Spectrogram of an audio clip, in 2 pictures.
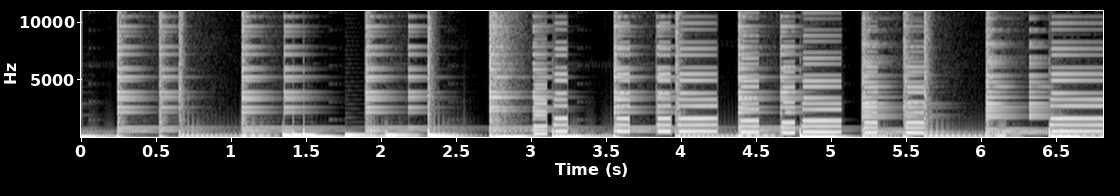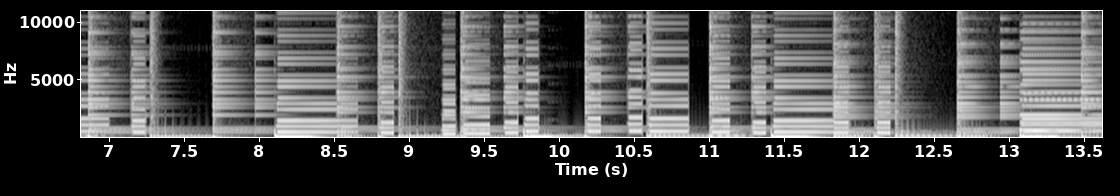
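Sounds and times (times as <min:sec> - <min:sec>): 
reggae music: 0:01.3 - 0:05.7, 0:06.5 - 0:07.3, 0:08.2 - 0:12.3, 0:13.1 - 0:13.6.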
